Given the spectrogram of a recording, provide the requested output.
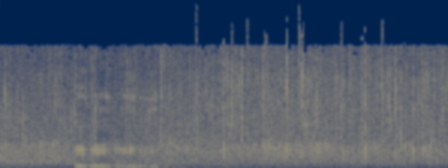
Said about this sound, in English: You can give God a hand clap for that. Praise the Lord.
